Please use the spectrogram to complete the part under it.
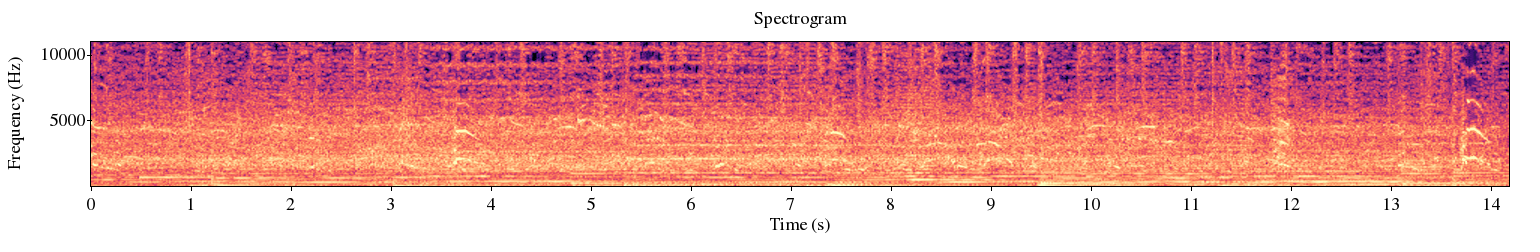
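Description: Several seagulls call in the Lofoten archipelago, giving repeated harsh, honking cries that overlap and come in bursts over a continuous background of bird noise.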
